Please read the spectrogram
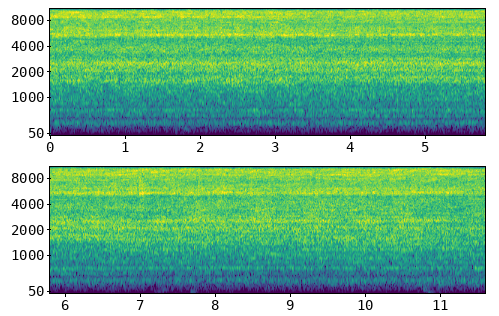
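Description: Industrial heat gun running steadily, its fan blowing a constant hiss of hot air over beeswax encaustic.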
